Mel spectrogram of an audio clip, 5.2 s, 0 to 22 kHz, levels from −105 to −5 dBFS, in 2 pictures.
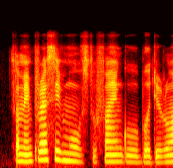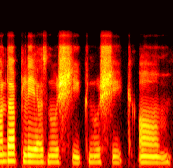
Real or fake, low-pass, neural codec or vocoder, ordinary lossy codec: real; 7.2 kHz; none; Opus, 16 kbps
